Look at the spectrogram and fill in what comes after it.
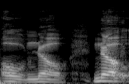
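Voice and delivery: put-on yelling. Retelling watching a creepy scene in a dark room: imitating own past yelling at tv. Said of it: "yelling at the T V".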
